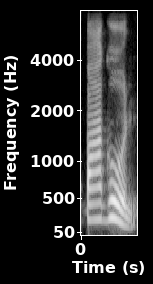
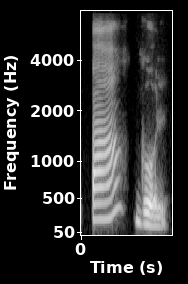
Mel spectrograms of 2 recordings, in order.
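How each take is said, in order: First: Said in the usual way. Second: পা-গোল in two beats, "paa, gol"; split into syllables. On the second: Shown as a demonstration. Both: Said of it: "দুইটা অক্ষর".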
